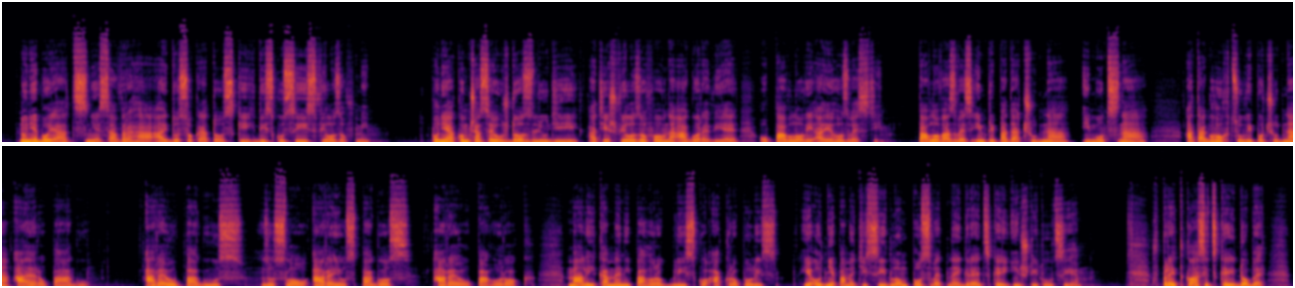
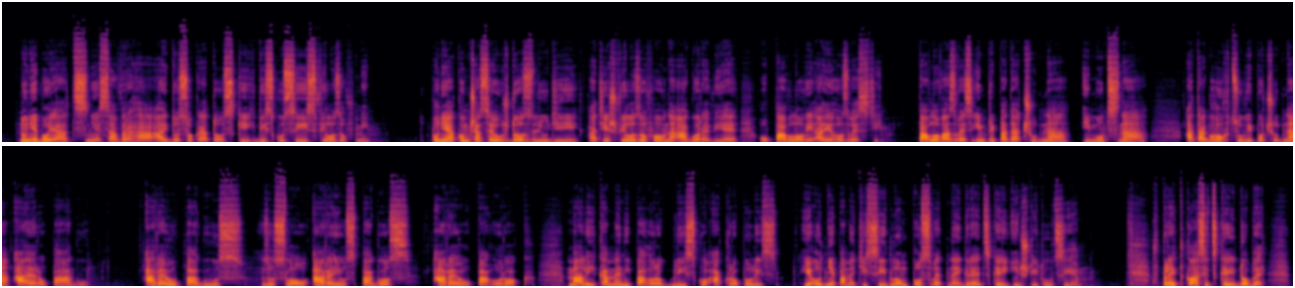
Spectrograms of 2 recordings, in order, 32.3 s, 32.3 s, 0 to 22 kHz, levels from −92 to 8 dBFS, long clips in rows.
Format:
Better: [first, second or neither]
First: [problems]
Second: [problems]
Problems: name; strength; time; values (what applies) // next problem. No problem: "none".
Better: first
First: none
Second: thin; somewhat; fading below 400 Hz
